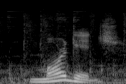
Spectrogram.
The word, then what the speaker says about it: mortgage: So this is a funny word. I mean, there's this strange mortgage with a T.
